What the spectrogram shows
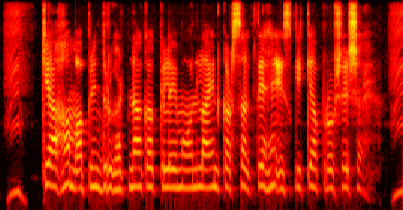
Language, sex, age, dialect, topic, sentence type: Hindi, female, 41-45, Garhwali, banking, question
